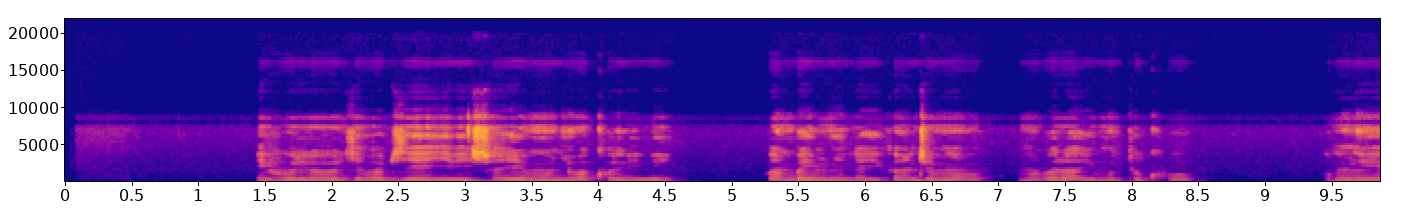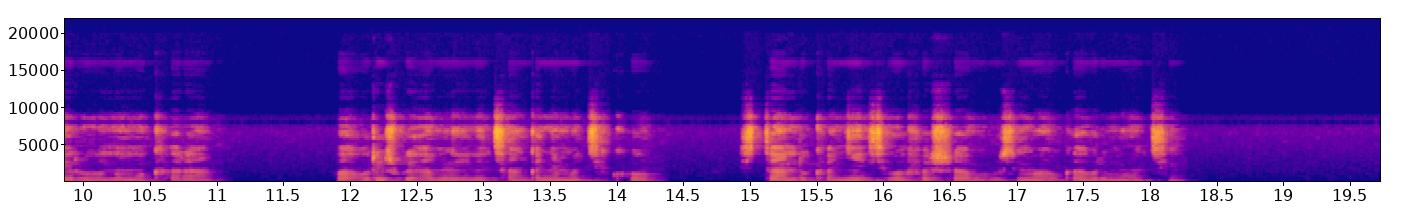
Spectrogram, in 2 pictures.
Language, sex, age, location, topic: Kinyarwanda, male, 25-35, Kigali, health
